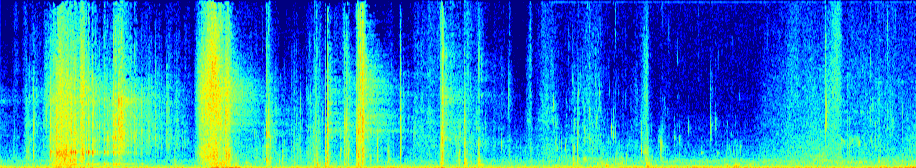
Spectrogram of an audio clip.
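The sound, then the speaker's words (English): Water sloshes and splashes in a container, with irregular wet clicks and one louder gush early on, over a low background rumble and no voices. “You got any water? Here.”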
